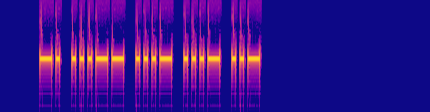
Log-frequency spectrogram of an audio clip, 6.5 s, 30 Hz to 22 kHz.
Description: Morse code, heard as a keyed tone, about 21 wpm, 700 Hz. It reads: N3VVU
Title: USA Call Signs - 5 Characters - Repeated 3x - 20wpm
